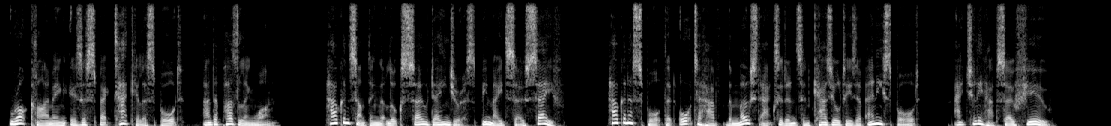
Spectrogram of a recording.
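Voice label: English, British, male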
